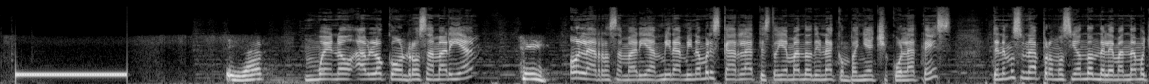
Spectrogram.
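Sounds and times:
steady single-pitched telephone tone: 0.1 - 1.3
speech: 2.3 - 11.4.

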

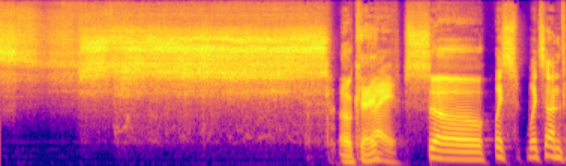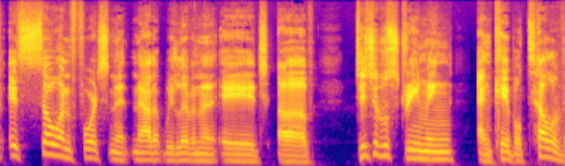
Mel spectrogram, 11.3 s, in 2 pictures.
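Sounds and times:
white noise hiss: 0.0 - 3.4
speech: 3.3 - 11.3.

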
